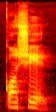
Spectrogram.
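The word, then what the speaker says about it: concert: little next word है सी ओ एन सी ई आर टी इसमें भी टी साइलेंट हो गया इसको पढ़ते हैं कशेर कशेर कंसर्ट इसमें भी एक्सेप्शन है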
